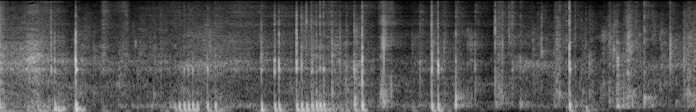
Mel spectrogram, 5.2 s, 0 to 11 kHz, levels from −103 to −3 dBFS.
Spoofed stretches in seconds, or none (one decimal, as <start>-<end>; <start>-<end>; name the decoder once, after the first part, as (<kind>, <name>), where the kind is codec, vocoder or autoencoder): 1.7-4.0 (codec, SNAC)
